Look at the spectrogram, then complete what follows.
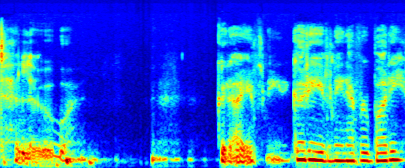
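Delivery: whispering. Arriving late and greeting everybody, whispering. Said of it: "I don't know why I'm whispering".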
